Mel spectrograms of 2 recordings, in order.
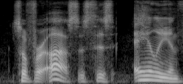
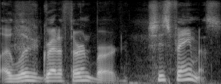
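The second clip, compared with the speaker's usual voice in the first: normal talking voice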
